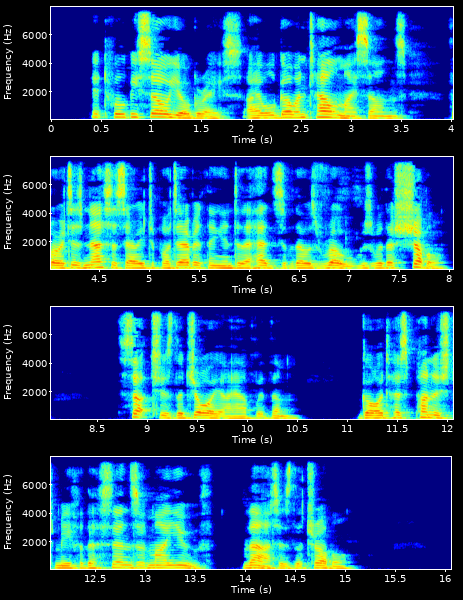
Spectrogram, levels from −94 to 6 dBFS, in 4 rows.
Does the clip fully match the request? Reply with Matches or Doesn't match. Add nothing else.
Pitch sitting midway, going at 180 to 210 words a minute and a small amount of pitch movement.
Doesn't match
